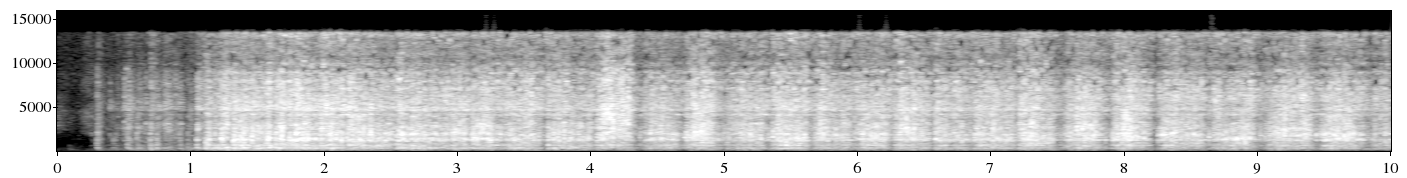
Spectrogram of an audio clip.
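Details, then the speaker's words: Homemade curved gravity roller treadmill with hard rollers, walked on: loud, continuous clattering rattle pulsing with each footstep; loud roller rattle, rubberized belt planned to reduce noise. "well as you could hear there that makes quite a racket so one of the changes we're going to try and make is put on a rubberized belt to reduce the noise"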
